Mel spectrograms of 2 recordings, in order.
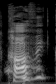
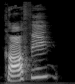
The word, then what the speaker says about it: Ko-fi: Yeah, it's like lo-fi, but it's like they put coffee cups everywhere, so it's like coffee.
